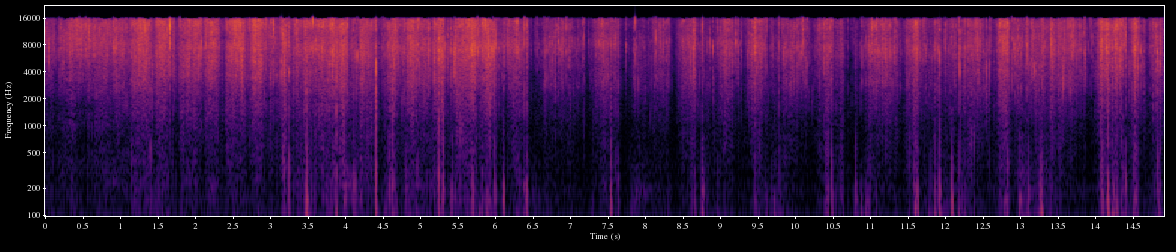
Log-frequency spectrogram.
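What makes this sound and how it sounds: A small piece of clear plastic bubble wrap is held in the hands close to the microphone while long almond-shaped nails and fingertips squeeze, crinkle and rub it. Dense, continuous crinkling and crackling fill the clip with bright, hissy texture, broken by sharp snaps and soft low thumps from the handling.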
